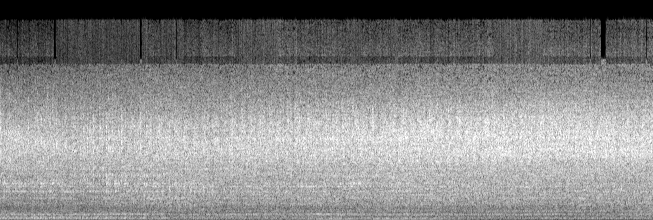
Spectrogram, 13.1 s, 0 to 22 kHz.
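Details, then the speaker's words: 1964 Pontiac GTO V8: harsh metallic rattle that appears only in drive, starting 5-10 minutes into a drive, with no noise when revved out of gear; owner suspects transmission, torque converter or pump. "transmission making horrible sounds i can actually crawl up under there directly under the transmission and hear it rattling now"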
